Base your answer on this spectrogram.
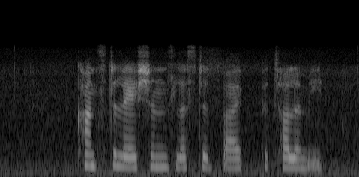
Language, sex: English, female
